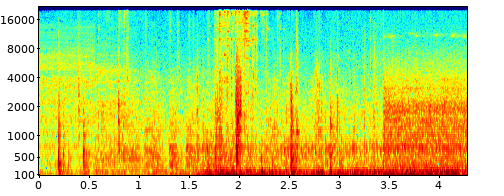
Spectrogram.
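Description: A noisy Renault Clio pulls away and drives, its low engine and road rumble building after a second or so of clicks and rattles, close and fairly loud with no talk.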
